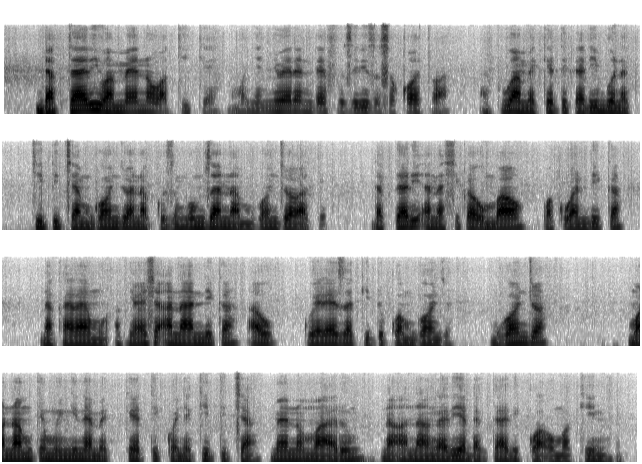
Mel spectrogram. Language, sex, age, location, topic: Swahili, male, 25-35, Kisii, health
